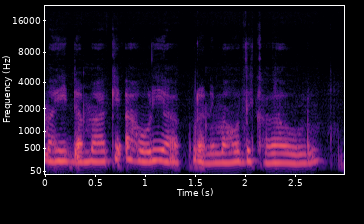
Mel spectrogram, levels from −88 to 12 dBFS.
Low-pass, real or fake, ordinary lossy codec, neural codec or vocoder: 19.8 kHz; fake; none; vocoder, 44.1 kHz, 128 mel bands, Pupu-Vocoder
